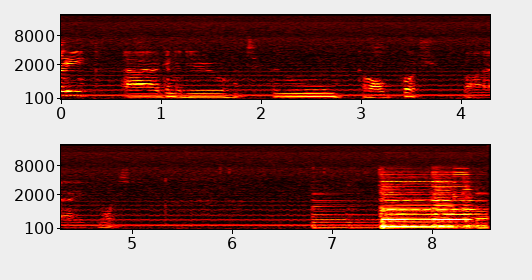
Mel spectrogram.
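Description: Near silence with a faint steady hum; about seven and a half seconds in, an acoustic guitar starts strumming.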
